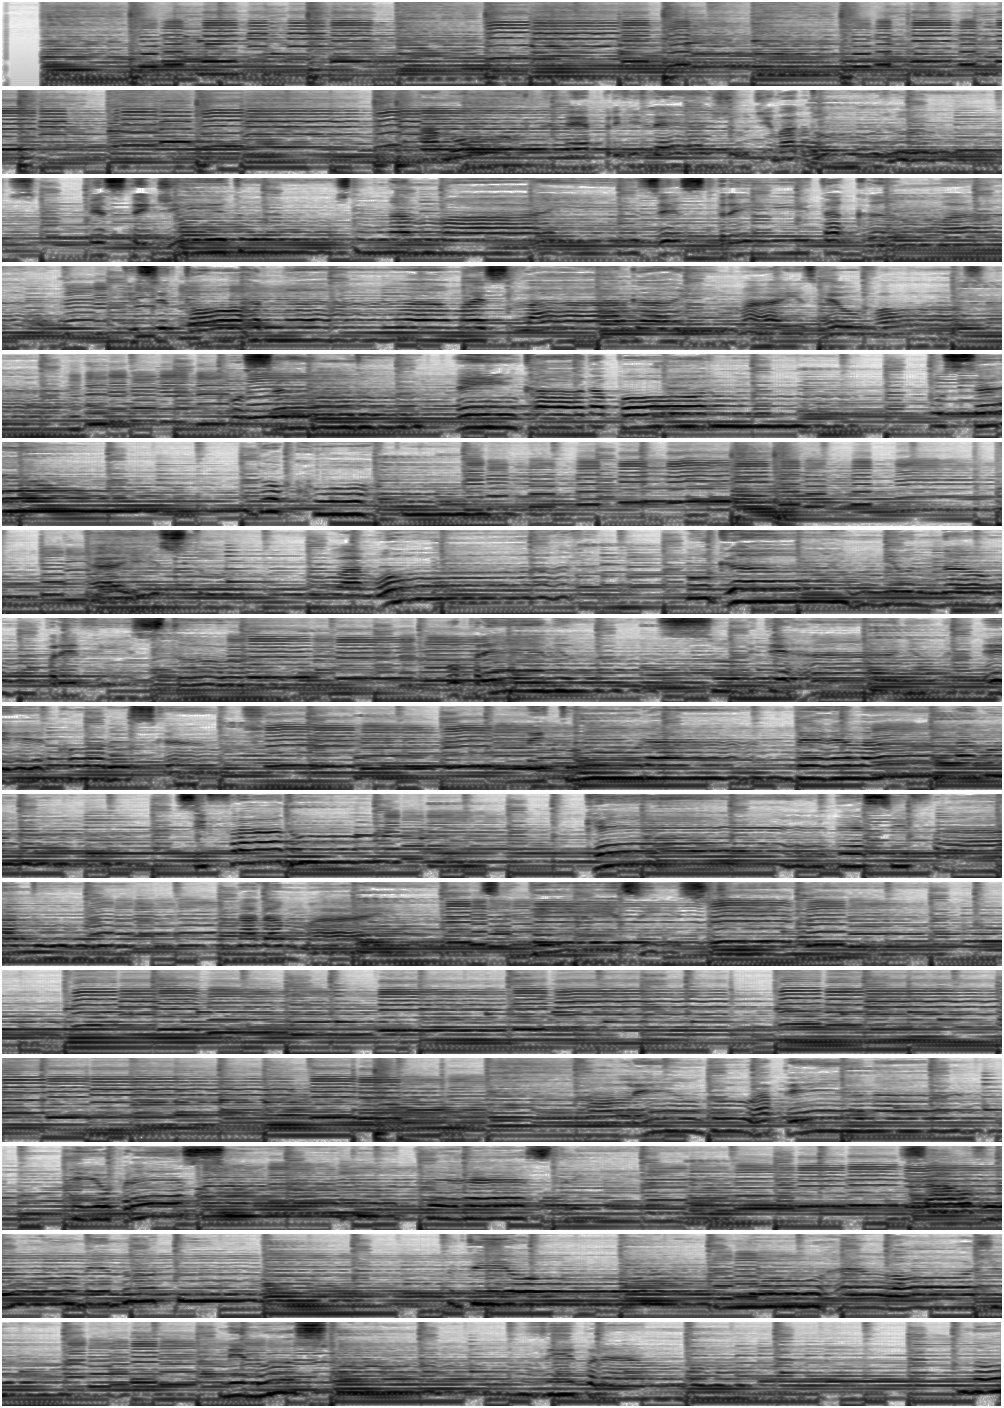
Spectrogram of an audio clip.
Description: Voz
piano e sax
